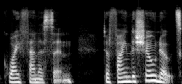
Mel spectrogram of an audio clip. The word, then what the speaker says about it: guaifenesin: do is practice saying gu fenison and you'll Master it too look at the written pronunciation with the emphasis on Fen in the show notes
